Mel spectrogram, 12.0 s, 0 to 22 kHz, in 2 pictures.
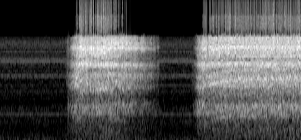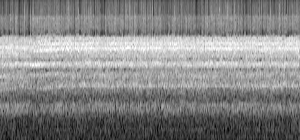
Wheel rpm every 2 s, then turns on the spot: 10, 60, 140, 220, 230, 230.
none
